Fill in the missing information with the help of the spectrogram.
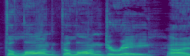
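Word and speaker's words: longue durée: The long durée, is that correct? – Yes, that's perfect.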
